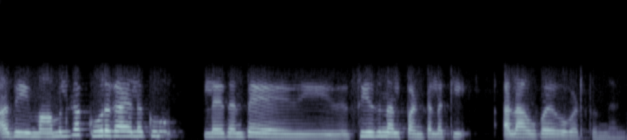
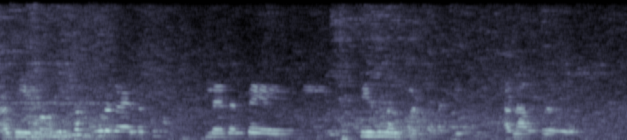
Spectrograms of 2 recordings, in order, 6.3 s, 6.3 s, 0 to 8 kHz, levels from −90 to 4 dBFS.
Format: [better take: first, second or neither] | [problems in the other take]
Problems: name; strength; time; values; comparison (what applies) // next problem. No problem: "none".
first | noise reduction (classical method WPE with log-MMSE)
